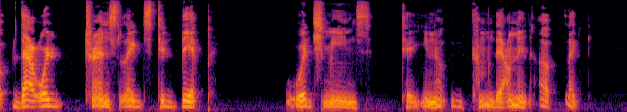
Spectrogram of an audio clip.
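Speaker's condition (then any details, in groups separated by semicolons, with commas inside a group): Cerebral palsy; fine motor impairment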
